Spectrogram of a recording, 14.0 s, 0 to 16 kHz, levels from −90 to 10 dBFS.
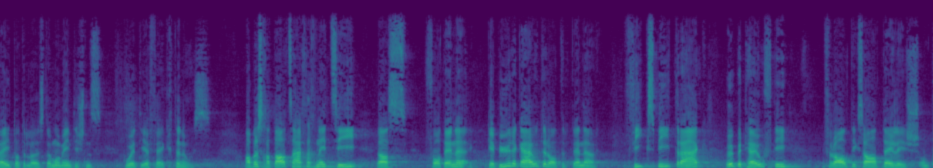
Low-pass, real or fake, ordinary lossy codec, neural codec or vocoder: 14.4 kHz; real; none; none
